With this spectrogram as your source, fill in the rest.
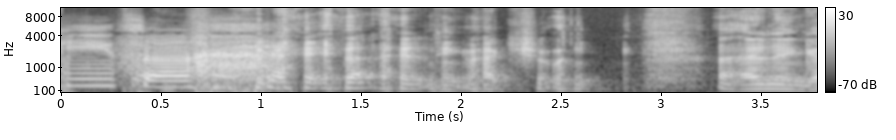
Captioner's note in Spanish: ríe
